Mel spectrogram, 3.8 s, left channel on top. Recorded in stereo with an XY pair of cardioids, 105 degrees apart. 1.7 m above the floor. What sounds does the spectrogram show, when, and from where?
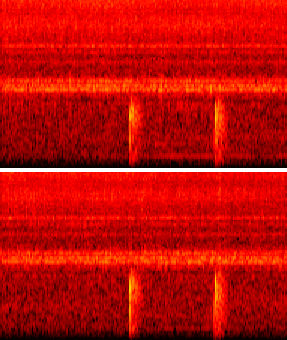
1.7 s a pop: 55° right, 3.5 m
